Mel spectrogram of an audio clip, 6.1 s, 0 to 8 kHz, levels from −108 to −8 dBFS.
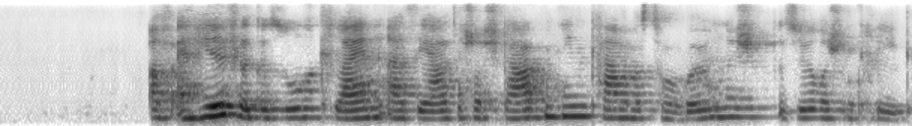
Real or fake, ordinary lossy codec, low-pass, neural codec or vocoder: fake; none; 7.2 kHz; codec, 16 kHz, 2 kbps, X-Codec, HuBERT features, trained on general audio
